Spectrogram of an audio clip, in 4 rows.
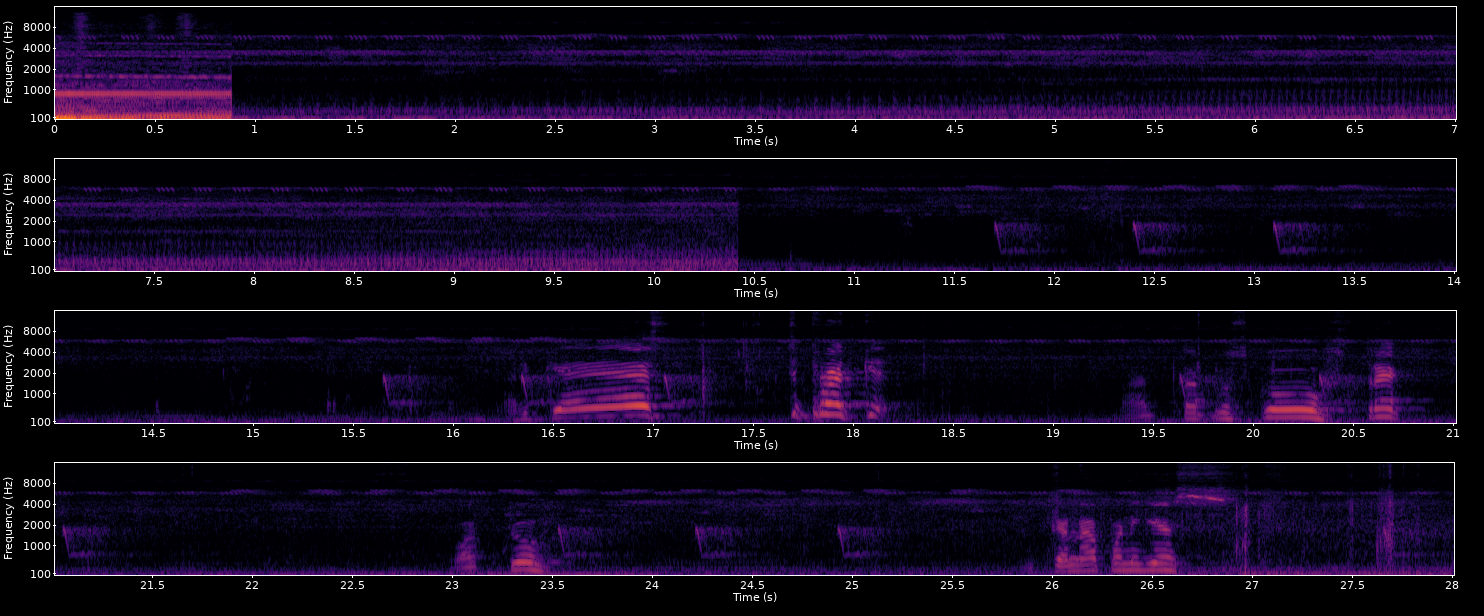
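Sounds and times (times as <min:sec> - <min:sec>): crickets chirring: 0:00.0 - 0:28.0
low rumble: 0:02.6 - 0:10.4.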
